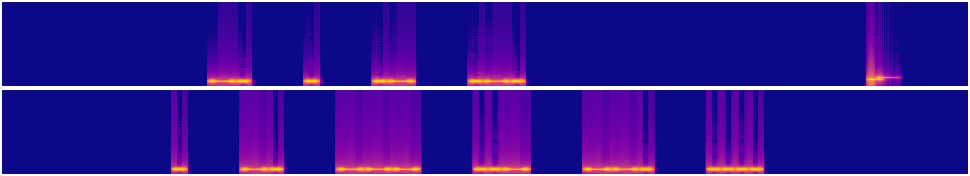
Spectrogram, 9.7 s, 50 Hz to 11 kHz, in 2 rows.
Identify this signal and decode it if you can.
Morse code, heard as a keyed tone, about 34 wpm, spaced as for 20 wpm, 700 Hz. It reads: NEAR ENOUGH
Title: 3x Character Spacing - Top 500 Words - 35wpm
